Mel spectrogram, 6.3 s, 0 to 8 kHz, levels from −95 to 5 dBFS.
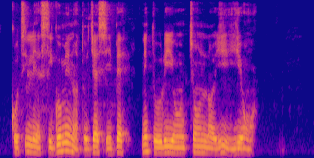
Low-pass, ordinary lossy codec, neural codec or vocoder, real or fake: none; none; none; real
